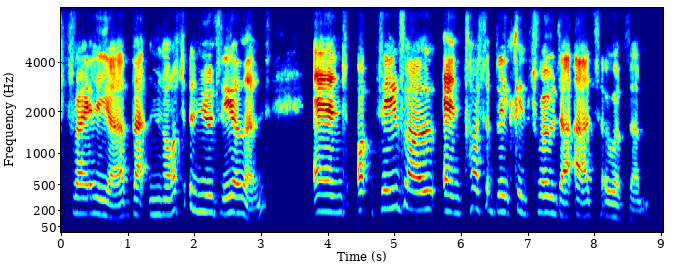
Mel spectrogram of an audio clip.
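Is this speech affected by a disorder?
Yes: head and neck cancer; surgery, radiotherapy, dental implants; severe dental and oral issues, further mouth surgery pending.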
